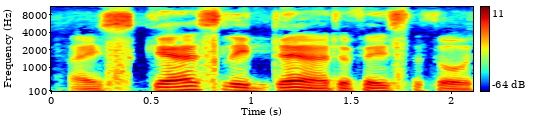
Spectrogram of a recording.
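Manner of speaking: plain reading voice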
